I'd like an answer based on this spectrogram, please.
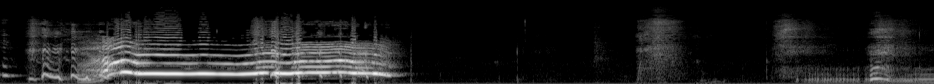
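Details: Siberian Husky giving one long, steady, mid-pitched howl lasting about three seconds with a scooping start, followed by near silence and a few faint soft noises.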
